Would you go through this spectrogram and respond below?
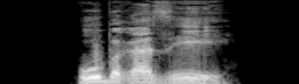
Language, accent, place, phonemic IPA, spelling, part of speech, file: German, Germany, Berlin, /ˈoːbɐʁɐ ˈzeː/, Oberer See, proper noun, De-Oberer See.ogg
- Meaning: Lake Superior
